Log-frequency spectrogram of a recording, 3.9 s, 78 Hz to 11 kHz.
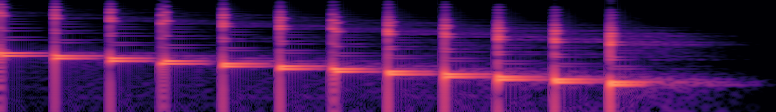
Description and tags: Xylophone for cartoon (6)
Edited in Wavelab.
Editado en Wavelab.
